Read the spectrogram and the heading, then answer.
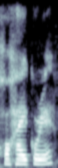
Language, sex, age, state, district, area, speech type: Assamese, female, 18-30, Assam, Dibrugarh, rural, spontaneous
